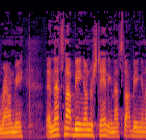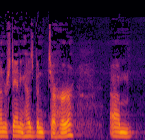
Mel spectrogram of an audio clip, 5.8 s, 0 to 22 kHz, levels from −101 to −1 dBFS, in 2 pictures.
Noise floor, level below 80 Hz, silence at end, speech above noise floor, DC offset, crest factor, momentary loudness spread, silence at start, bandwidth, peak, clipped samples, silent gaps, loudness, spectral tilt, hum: -58 dBFS; -66 dBFS; 0.25 s; 32 dB; under 0.1%; 22 dB; 11 LU; 0 s; 15.5 kHz; -4 dBFS; under 0.1%; none; -26 LUFS; -6 dB/octave; none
